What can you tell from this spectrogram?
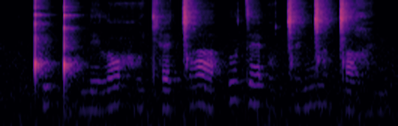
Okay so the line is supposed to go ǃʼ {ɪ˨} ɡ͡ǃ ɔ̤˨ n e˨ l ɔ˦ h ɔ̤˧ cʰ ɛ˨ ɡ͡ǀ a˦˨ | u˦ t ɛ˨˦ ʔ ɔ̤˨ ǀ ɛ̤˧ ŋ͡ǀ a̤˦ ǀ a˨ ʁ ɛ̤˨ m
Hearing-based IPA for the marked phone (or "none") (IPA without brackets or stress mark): ɪ˦˨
